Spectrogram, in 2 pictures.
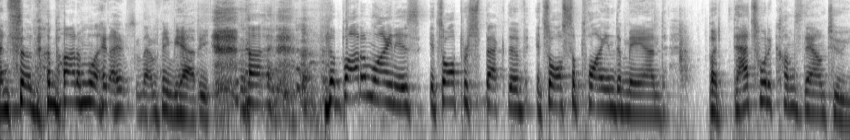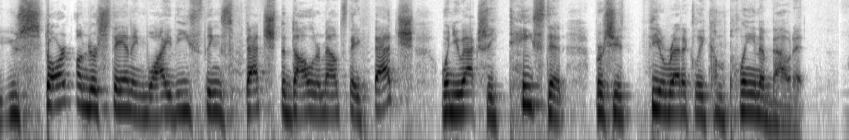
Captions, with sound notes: And so the bottom line - that made me happy. (laughter) The bottom line is, it's all perspective, it's all supply and demand, but that's what it comes down to, you start understanding why these things fetch the dollar amounts they fetch when you actually taste it, versus you theoretically complain about it.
